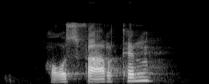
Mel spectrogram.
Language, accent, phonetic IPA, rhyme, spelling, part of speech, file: German, Austria, [ˈaʊ̯sˌfaːɐ̯tn̩], -aʊ̯sfaːɐ̯tn̩, Ausfahrten, noun, De-at-Ausfahrten.ogg
- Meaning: plural of Ausfahrt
